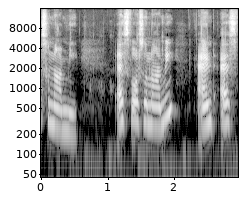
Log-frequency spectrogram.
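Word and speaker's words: tsunami: की नेक्स्ट देखते हैं सुनामी इसका जो टी है वो साइलेंट रहता है तो नाम ही नहीं बोलते हैं सुनामी देखो जो सुनामी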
